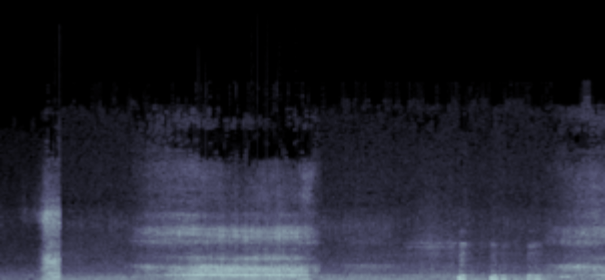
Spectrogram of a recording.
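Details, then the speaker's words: One long, loud, harsh inspiratory snore with a low rattling buzz, then a few short snorting bursts: loud snoring. "Nah ini ada beberapa macam nih dok, suara dengkuran. Mungkin kita bisa dengarkan dulu."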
